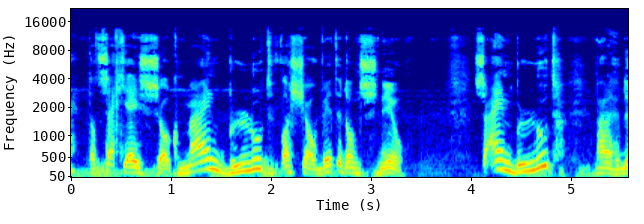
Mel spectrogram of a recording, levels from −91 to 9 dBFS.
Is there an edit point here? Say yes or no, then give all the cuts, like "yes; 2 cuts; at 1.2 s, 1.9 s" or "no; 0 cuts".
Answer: no; 0 cuts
